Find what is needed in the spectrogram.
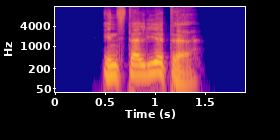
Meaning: inflection of installieren: 1. first/third-person singular preterite 2. first/third-person singular subjunctive II
- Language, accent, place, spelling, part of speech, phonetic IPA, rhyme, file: German, Germany, Berlin, installierte, adjective / verb, [ɪnstaˈliːɐ̯tə], -iːɐ̯tə, De-installierte.ogg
